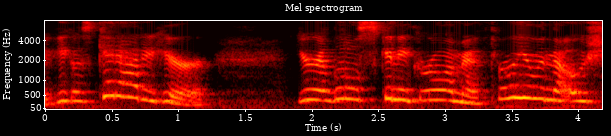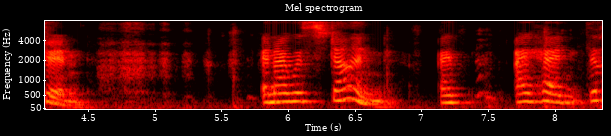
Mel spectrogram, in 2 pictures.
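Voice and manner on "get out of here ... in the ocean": loud, higher, snarling threat; mean old chef. Retold or imitated. Old chef threatening the new rep, mock-angry loud. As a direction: bark it at the skinny new sales girl. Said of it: "He was so mean".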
